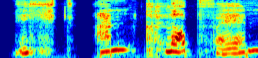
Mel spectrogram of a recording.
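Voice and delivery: very high, slow, tiny-creature voice; quiet gingerbread man call. Acted. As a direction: call softly in a squeaky little voice. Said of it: "rief er leise".

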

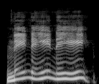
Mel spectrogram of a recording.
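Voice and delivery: put-on high, thin old nanny goat; a grateful old goat's voice; frail breathless old person. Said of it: "sagte die alte Geiß dankbar".

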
